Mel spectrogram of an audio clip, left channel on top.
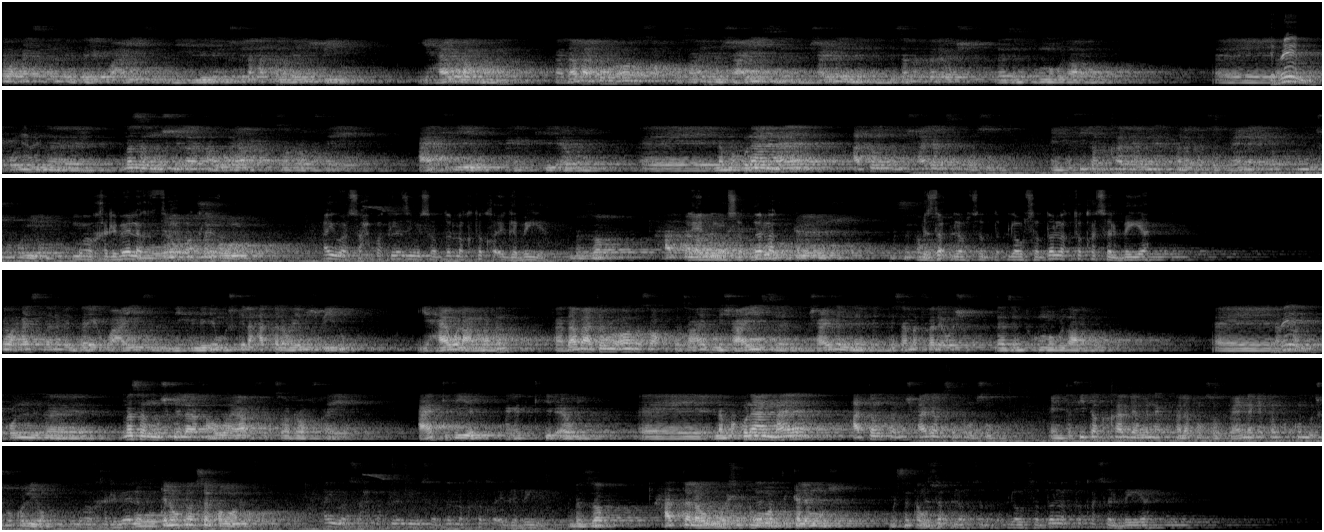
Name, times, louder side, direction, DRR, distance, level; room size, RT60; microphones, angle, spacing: voice 1, 0.0-3.5 4.2-5.1 5.5-11.0 12.1-12.9 13.3-14.1 14.4-16.7 17.4-19.0 19.5-21.3 21.7-23.1 23.7-26.9 27.7-28.8 32.1-32.5 32.9-34.8 35.3-35.7, right 2 dB, 90° right, 2 dB, 0.5 m, -26 dB
voice 2, 12.7-13.6 13.9-14.1 27.1-28.9 29.6-31.9 33.3-34.2 35.5-37.9, left 4 dB, 50° left, 8 dB, 0.3 m, -30 dB
sound 1, 22.3-31.9, equal, 55° right, 1.2 m, -44 dB
6.9 x 4.3 x 5.3 m, 2.5 s
head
